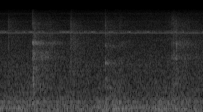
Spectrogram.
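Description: Nunchuck clicking faintly as it is caught and switched from hand to hand, a few unevenly spaced ticks.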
